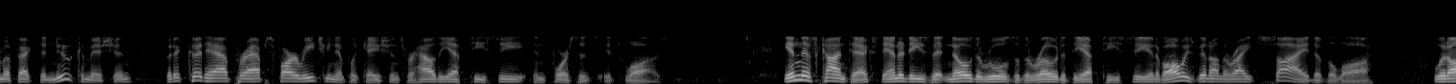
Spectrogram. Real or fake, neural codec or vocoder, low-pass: fake; codec, 16 kHz, 16 kbps, FunCodec, trained on Chinese and English, 50 frames a second; 3.6 kHz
